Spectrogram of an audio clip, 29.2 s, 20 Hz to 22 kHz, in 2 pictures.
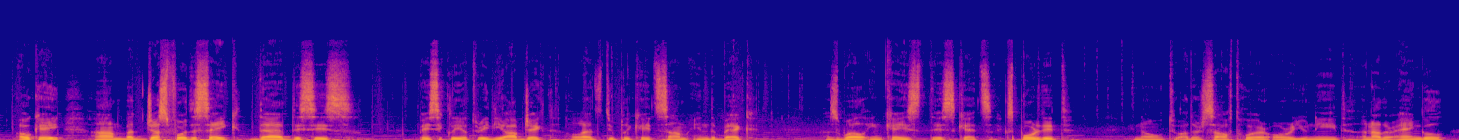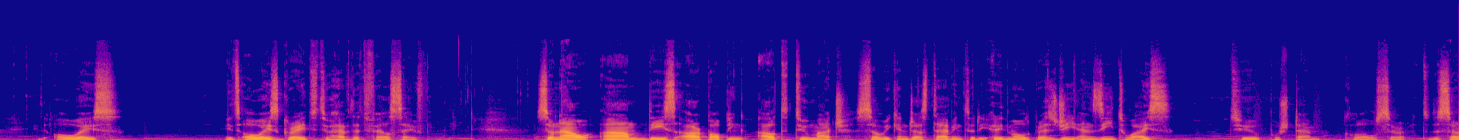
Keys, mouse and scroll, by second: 1.4-3.3 middle drag, 3.4-4.5 scroll down 1, 4.7-5.0 middle drag, 5.3 alt+d, 5.9 ctrl+click, 6.3 alt+d, 7.1 ctrl+click, 7.4 middle click, 7.6 scroll up 1, 7.8 alt+d, 8.8 ctrl+click, 9.1 alt+d, 9.8 ctrl+click, 10.1 alt+d, 10.7 ctrl+click, 11.1 alt+d, 12.1 ctrl+click, 12.4 middle click, 13.3 alt+d, 14.6 ctrl+click, 15.0-16.7 middle drag, 17.4-17.8 middle drag, 18.0 middle click, 20.1 KP_1, 20.9 scroll up 1, 23.6 Tab, 24.9 g, 25.2 z, 25.4 z, 28.8 click.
